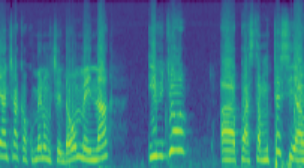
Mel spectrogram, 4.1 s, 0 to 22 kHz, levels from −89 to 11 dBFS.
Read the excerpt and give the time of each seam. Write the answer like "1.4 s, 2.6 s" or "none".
1.6 s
